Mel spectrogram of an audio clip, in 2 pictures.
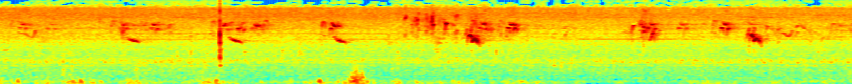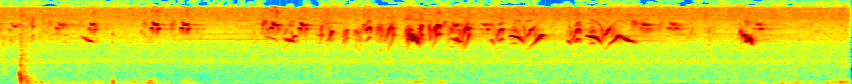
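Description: Small birds chirping outdoors: many short, quick falling chirps, busiest in the second half, over a low rumble. A few dull thumps stand out, the loudest about nine seconds in.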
